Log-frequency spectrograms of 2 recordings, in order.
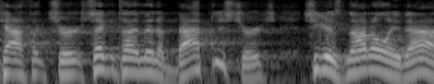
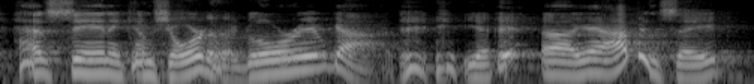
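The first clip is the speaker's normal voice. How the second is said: mock slurred speech, slower. Speaker retelling a man's replies while quoting scripture to him, imitating slurred speech. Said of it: "he's all slurring".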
